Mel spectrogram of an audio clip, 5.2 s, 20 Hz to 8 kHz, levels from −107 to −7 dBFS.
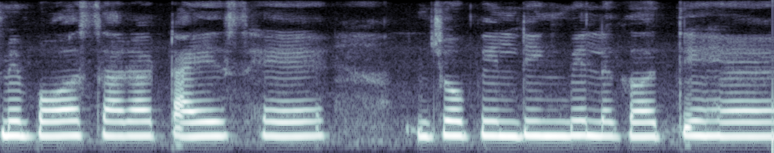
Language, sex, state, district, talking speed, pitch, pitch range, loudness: Hindi, female, Tripura, Dhalai, 105 wpm, 255 Hz, 245-255 Hz, -13 LUFS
